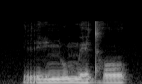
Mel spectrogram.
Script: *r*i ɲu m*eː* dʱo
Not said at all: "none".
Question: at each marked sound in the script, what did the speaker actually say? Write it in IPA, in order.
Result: r, e

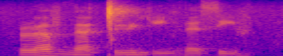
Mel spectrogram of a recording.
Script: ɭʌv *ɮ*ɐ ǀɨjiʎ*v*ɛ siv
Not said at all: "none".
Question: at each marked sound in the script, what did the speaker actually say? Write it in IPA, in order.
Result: ð, ð

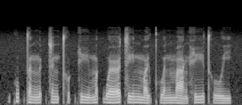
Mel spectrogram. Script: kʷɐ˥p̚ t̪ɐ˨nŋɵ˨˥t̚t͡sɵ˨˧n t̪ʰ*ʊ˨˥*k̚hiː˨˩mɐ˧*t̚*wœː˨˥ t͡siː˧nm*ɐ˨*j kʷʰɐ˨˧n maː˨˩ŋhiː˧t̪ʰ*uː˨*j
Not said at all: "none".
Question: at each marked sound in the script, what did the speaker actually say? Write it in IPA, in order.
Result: ʊ˨˥, k̚, ɐ˨, uː˨

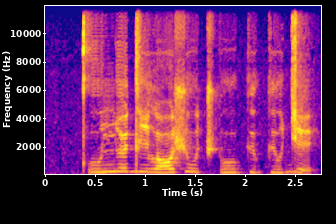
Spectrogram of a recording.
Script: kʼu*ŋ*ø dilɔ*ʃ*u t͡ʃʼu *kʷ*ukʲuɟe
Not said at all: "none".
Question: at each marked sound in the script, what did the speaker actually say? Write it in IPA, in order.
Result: ɲ, ʃ, kʲ

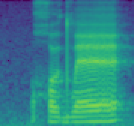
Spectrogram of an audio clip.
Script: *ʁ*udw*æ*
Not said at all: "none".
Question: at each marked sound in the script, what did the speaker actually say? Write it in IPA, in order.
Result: χ, ɛ

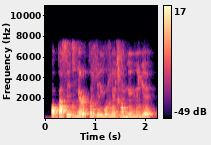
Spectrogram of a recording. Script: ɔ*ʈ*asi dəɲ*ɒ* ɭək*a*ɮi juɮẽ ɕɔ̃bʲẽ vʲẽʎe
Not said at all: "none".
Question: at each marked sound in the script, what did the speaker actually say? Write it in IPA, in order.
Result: k, ʌ, ə

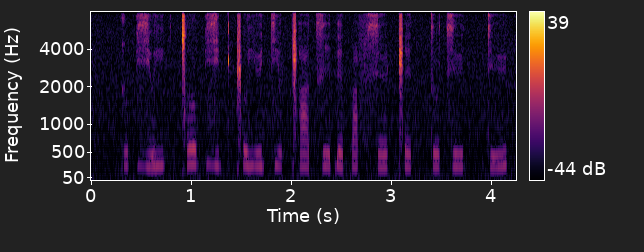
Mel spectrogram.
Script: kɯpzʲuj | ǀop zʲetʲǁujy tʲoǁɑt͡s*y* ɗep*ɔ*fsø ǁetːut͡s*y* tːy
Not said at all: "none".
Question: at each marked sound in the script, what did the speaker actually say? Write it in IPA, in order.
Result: i, ɑ, y

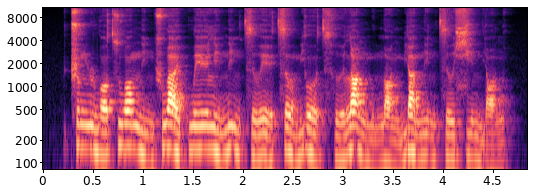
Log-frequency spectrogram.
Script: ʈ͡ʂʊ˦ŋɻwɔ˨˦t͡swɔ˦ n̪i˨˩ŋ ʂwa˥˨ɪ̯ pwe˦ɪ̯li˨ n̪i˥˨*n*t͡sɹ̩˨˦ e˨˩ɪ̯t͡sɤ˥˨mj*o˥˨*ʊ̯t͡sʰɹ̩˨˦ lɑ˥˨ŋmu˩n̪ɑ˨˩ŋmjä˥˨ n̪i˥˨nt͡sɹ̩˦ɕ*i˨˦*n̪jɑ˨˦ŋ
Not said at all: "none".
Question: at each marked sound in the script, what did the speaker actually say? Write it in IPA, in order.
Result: ŋ, o˥˨, i˦

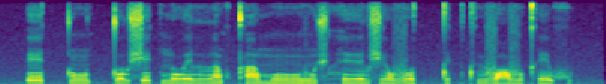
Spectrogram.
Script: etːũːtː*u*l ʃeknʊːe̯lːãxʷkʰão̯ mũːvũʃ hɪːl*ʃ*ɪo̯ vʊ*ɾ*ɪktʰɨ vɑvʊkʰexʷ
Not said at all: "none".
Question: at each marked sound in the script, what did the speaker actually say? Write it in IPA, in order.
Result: o, ʃ, tː

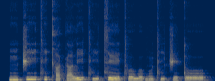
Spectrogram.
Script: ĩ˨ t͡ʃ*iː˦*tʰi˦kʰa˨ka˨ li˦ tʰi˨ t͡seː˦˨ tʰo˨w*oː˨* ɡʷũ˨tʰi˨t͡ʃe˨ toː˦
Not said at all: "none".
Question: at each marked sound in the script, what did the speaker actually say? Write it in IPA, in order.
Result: iː˦, o˨

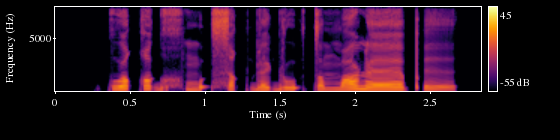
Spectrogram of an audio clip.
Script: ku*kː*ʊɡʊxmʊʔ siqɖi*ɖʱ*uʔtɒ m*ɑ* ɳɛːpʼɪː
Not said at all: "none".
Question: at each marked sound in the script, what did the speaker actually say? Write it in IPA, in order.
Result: q, ɖ, ɑ

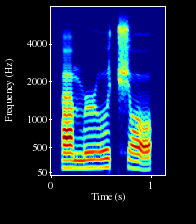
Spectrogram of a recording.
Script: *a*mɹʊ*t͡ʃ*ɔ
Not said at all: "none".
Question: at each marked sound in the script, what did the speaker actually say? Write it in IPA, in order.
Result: a, t͡ʃ

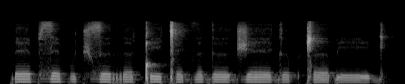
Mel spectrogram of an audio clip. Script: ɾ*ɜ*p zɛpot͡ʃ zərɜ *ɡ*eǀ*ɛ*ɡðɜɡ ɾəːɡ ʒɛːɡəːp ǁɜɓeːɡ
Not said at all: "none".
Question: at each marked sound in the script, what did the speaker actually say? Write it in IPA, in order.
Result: ɛ, ǃ, ɛ

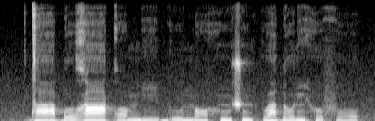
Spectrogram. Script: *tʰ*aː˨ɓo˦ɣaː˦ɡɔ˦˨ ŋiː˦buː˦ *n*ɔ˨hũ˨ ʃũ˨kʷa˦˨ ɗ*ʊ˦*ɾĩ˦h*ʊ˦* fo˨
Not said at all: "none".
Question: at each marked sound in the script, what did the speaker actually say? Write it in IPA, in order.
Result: d, n, ʊ˦, ʊ˦

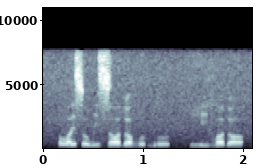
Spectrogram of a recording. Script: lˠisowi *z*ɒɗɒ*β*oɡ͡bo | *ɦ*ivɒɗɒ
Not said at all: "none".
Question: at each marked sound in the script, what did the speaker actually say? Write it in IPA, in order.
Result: z, v, ɦ

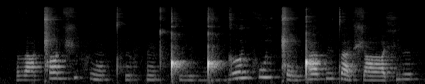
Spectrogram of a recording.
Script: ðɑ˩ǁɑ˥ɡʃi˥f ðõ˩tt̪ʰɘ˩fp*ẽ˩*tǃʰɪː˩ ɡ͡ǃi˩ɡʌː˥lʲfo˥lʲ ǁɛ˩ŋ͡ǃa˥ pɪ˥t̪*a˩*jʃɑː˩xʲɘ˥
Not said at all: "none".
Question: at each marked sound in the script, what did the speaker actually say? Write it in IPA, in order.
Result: ẽ˩, a˩

